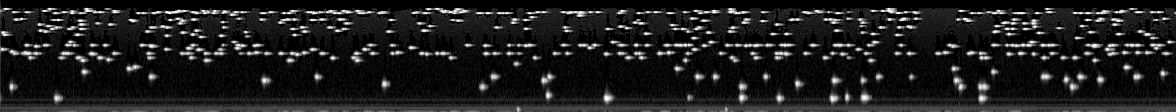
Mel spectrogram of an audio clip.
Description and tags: Lo-fi sparkle
I've made this sound with my broken old microphone and then edited it in Audacity.
bleep, bleeps, blip, blips, blop, computing, distorted, electronic, glitch, high-pitched, lo-fi, noise, robotic, sparkle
